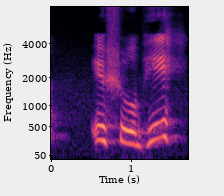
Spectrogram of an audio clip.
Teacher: विसर्गाच्या पुढे प आलाय म्हणून विसर्गाचा अर्धा उच्चार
